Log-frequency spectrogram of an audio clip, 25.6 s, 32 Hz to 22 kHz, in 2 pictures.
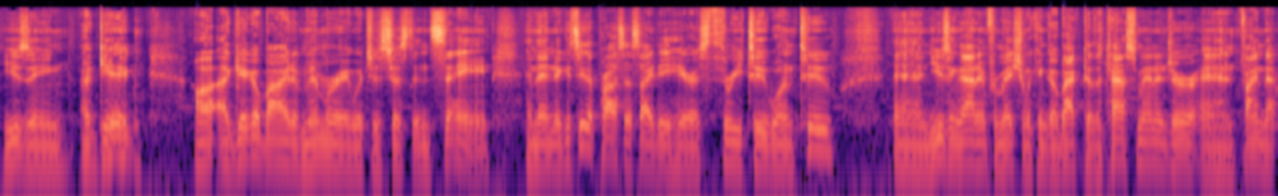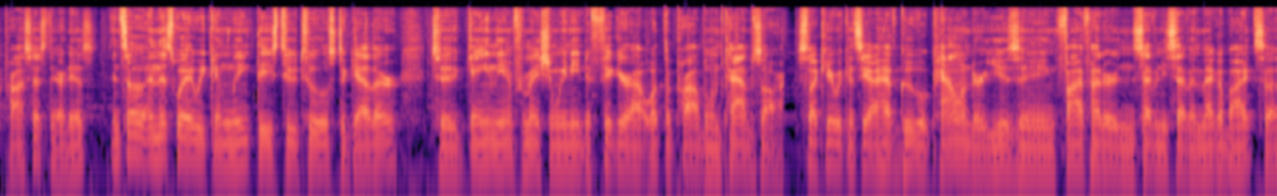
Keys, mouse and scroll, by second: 4.2 click, 9.2 drag, 15.2 click, 20.0 click.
